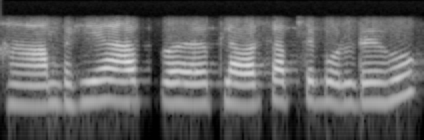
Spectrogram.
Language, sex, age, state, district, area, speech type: Hindi, female, 45-60, Madhya Pradesh, Betul, urban, conversation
